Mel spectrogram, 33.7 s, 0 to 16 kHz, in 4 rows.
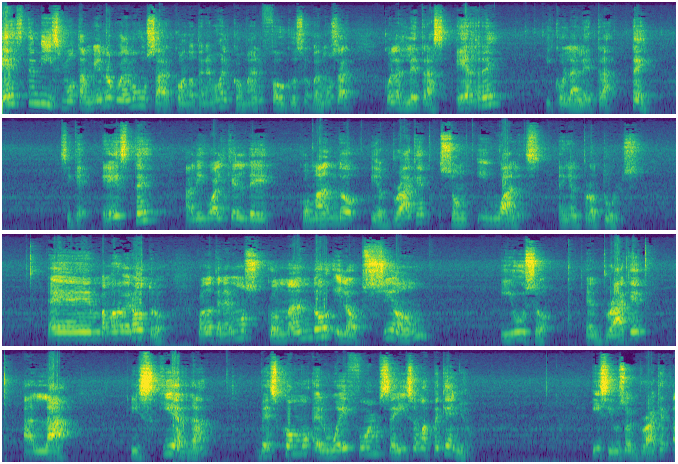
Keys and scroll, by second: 0.1 super+], 0.5 super+[, 5.4 r, 6.4 t, 9.0 r, 12.8 super+[, 13.4 super+], 14.6 super+[, 22.1 alt+super+[, 23.9 alt+super+[, 27.1 alt+super+[, 31.7 alt+super+].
